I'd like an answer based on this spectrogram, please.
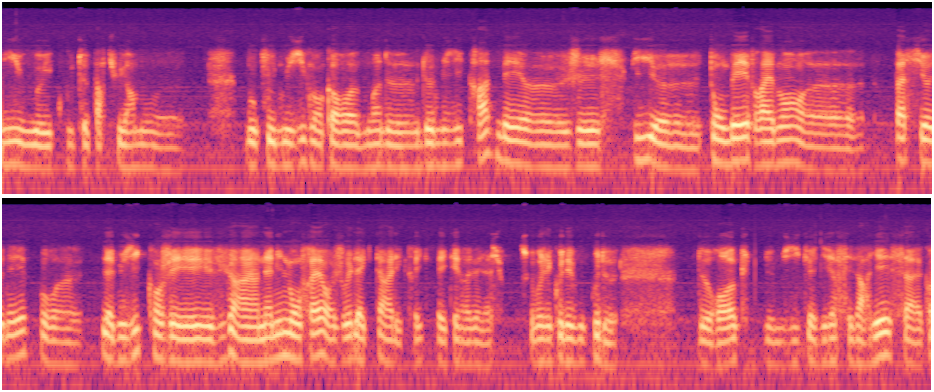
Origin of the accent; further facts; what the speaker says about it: Hauts-de-France, France; born there; Là, actuellement, je suis dans ma région natale du sud de l'Oise, oui.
